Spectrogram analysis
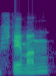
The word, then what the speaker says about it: Stemann: Yeah, last name Stemann, for those of you who don't know how to pronounce German names. The S is a sh.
